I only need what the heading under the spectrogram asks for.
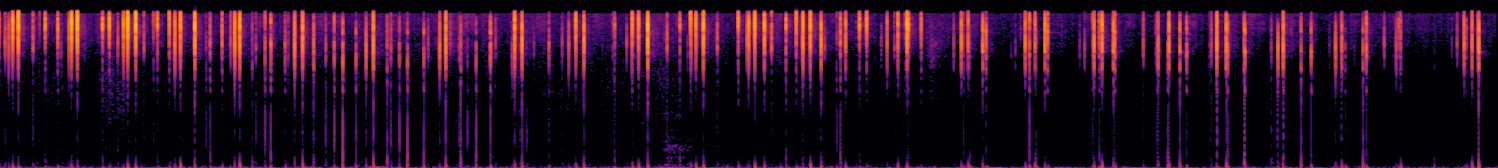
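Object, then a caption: Wax-filled glass candle jar. Long nails tap rapidly and continuously on a red glass candle jar that is lit and filled with wax. The result is a dense run of short, sharp clicking taps with bright, crisp edges that die away almost instantly, over a faint, steady low rumble.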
